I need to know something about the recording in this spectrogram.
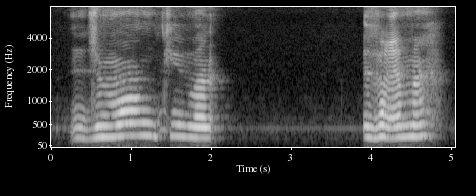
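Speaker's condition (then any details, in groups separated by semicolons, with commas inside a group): Cerebral palsy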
